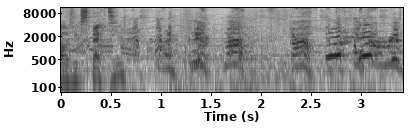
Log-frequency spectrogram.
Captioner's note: angry grunting, crew laughing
